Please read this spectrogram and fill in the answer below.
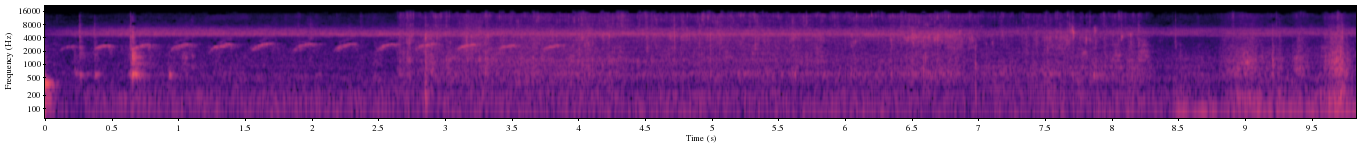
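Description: Water poured from a steel pail onto chopped taro stalks in a steel bowl, splashing steadily over them as they are washed.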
